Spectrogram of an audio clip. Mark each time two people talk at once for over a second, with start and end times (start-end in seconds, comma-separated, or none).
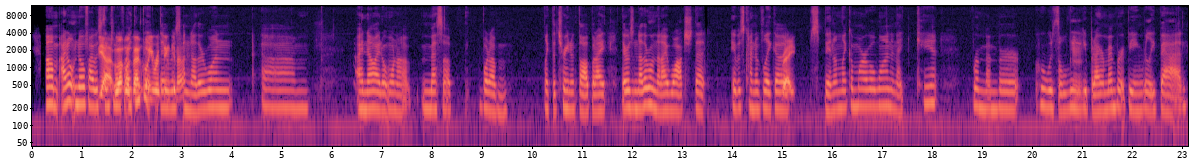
1.3-3.1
